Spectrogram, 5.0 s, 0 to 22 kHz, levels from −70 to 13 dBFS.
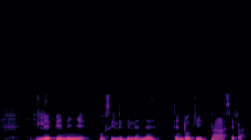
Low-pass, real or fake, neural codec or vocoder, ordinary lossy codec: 7.2 kHz; real; none; none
